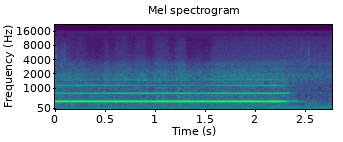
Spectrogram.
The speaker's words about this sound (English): let's hear that old time foghorn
